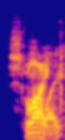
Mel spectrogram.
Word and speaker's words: Schleich: So during all that, so back in 65 when Slyke, whatever you called him, sorry, I butchered that name. How do you say it again? – Schleich. – Kellick? Schleich? Schleich.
